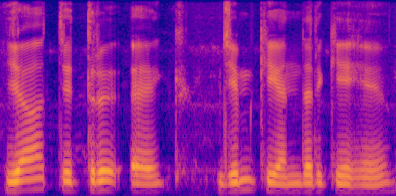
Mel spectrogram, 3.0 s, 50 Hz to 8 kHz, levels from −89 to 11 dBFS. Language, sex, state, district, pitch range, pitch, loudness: Hindi, male, Arunachal Pradesh, Lower Dibang Valley, 120-140 Hz, 130 Hz, -16 LUFS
